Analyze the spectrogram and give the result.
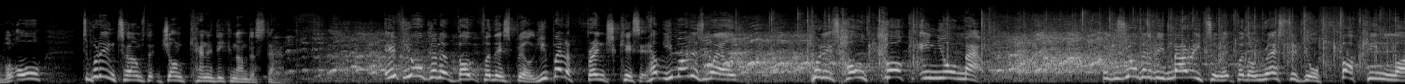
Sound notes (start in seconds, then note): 2.8 studio audience laughs; 6.6 studio audience laughs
